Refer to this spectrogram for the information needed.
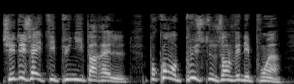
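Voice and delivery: high, loud, indignant complaint; loud aggrieved objection; furious protest. A narrator's reading. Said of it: "furieux de cette injustice".

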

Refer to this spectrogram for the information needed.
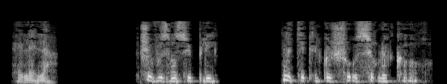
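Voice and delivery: high, pleading, terrified voice; frightened cook. Acted. Cook begging Andrew to cover the body, high terrified plea. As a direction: beg him in a high frightened voice.

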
